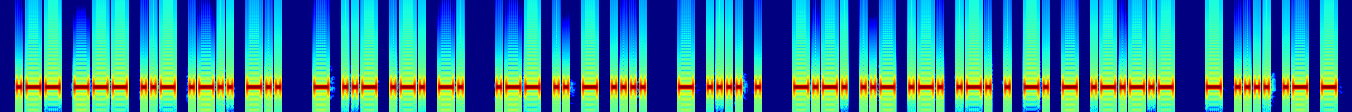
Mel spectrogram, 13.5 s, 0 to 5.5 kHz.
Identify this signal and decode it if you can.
Morse code, heard as a keyed tone, about 25 wpm, 600 Hz. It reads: WOULD TURN WITH THE CURRENT. THAT
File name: the old man and the sea part 1 25wpm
